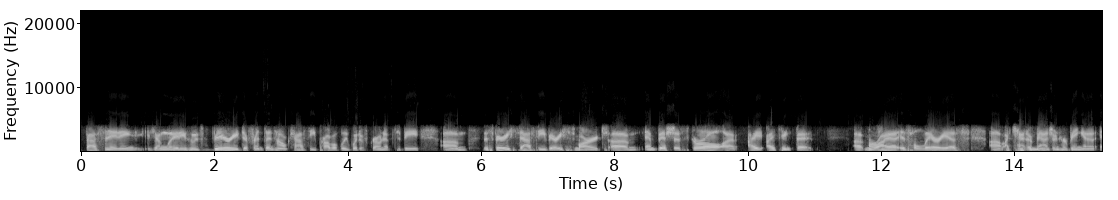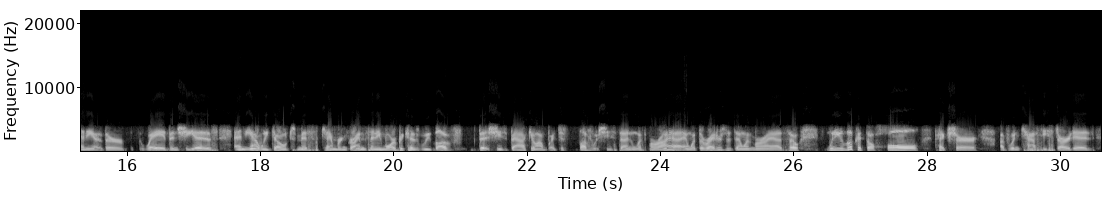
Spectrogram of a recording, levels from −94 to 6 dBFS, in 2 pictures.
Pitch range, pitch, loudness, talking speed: 155-185 Hz, 170 Hz, -23 LUFS, 180 wpm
